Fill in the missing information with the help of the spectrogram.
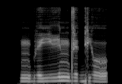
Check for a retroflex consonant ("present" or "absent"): absent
